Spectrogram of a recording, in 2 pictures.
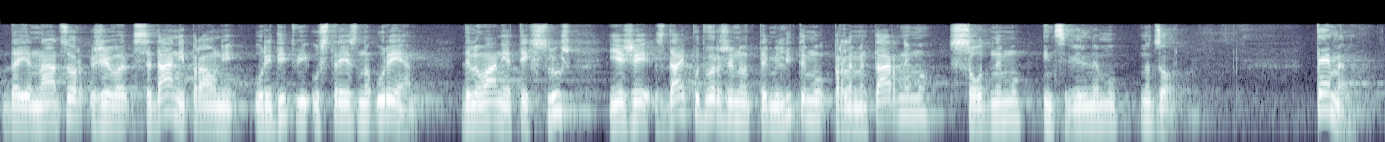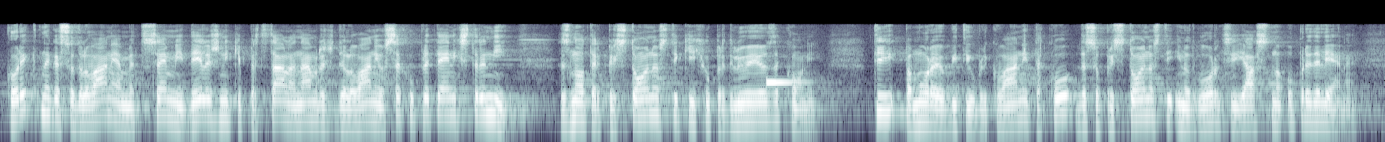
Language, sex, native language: Slovenian, male, Slovenian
